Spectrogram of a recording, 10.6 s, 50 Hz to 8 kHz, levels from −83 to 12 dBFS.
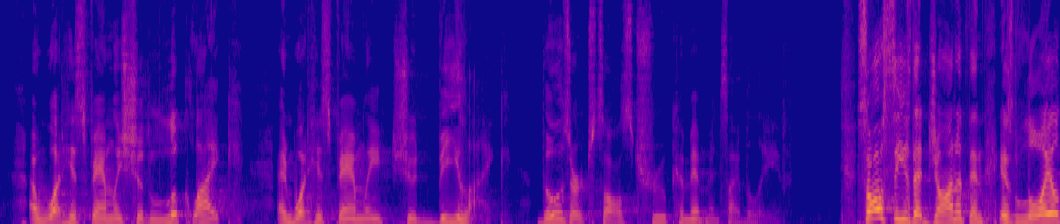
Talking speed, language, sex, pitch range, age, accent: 155 wpm, English, male, 150-225 Hz, 30-49, American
